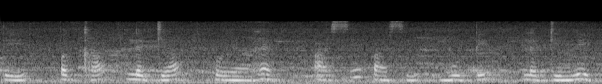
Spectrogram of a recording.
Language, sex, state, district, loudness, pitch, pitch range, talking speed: Punjabi, female, Punjab, Pathankot, -15 LUFS, 205 Hz, 195-215 Hz, 100 wpm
